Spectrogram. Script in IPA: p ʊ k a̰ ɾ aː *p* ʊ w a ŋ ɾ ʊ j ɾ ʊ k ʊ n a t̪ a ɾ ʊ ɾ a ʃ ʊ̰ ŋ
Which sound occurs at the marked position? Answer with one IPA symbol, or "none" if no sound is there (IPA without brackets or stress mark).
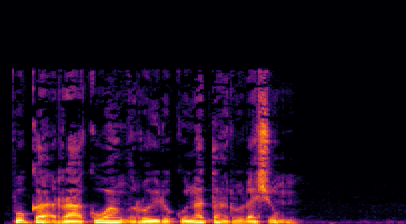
k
